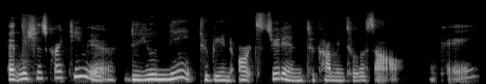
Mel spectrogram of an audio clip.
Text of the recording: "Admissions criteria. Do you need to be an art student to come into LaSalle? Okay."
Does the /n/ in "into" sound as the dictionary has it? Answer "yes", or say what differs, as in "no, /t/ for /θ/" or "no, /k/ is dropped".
yes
